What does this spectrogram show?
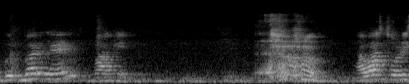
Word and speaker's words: Guldberg: इनकी स्पेलिंग में डी भी लगा लो, साइलेंट वाला डी। हाँ, जैसे हमारे यहाँ की इंग्लिश में गुल्डबर होंगे, तो लेकिन ये हम लोग की इंग्लिश के नहीं है, विदेश वाले, इनके में डी साइलेंट है।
